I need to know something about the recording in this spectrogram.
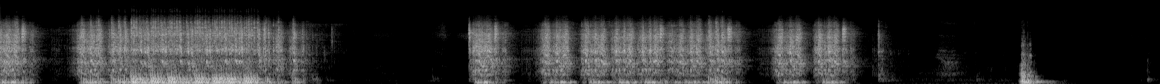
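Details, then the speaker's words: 1976 Suzuki GT750, first start attempt in 30 years, using ether: starter bursts with ragged pops as cylinders briefly fire then die; very close to starting, starter being rested, choke setting uncertain. "We're getting really close. Let's let the starter cool down a little bit. Maybe give it a little bit more ether."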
